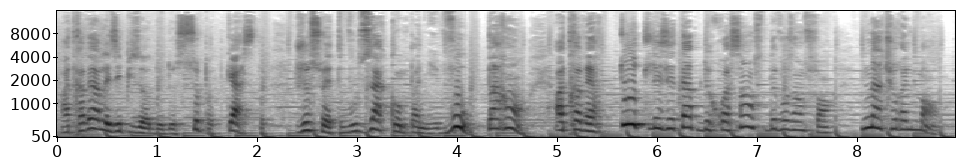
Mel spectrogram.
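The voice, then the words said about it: Strong Italian accent. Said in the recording (French): “vous trouverez un accent italien bien marqué.”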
